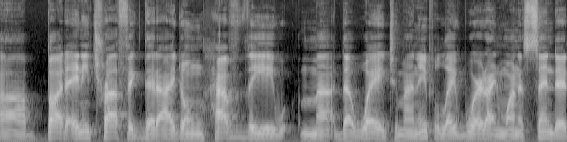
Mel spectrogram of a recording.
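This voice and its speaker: A man with a non-native accent at medium pitch and a moderate pace, fairly even in intonation, on a very clean recording with a silent background. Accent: heavy non-native. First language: not English. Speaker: tech tutorial creator. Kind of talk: tutorial. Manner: unscripted, hesitant with fillers.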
